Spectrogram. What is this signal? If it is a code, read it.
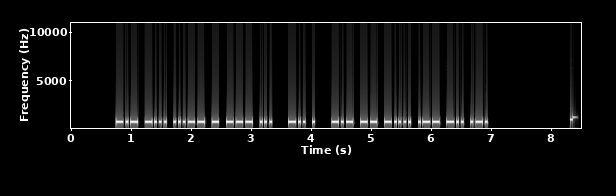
Morse code, heard as a keyed tone, about 32 wpm, 700 Hz. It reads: KB3TOS DE KM6WDR
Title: USA Callsign DE Callsign - 6 Characters - 30wpm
